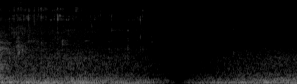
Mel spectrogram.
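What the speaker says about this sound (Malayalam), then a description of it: "ഒരു 1/2 കപ്പ് വെള്ളം ഇപ്പം നമ്മൾ ആഡ് ചെയ്ത് കൊടുത്തു" Half a cup of water poured into a pan of Kerala-style pepper chicken masala, a steady liquid splashing and sizzling that cuts off abruptly, then the soft simmering resumes.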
